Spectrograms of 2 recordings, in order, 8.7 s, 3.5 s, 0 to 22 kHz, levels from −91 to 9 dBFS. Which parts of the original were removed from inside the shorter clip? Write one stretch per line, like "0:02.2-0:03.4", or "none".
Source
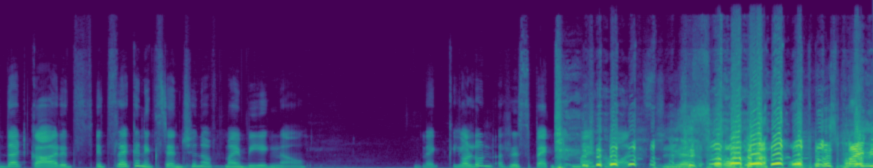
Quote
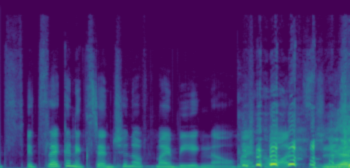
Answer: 0:03.0-0:05.8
